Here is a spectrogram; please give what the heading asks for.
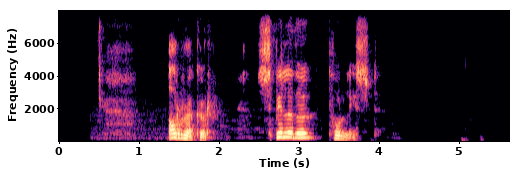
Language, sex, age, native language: Icelandic, female, 40-49, English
